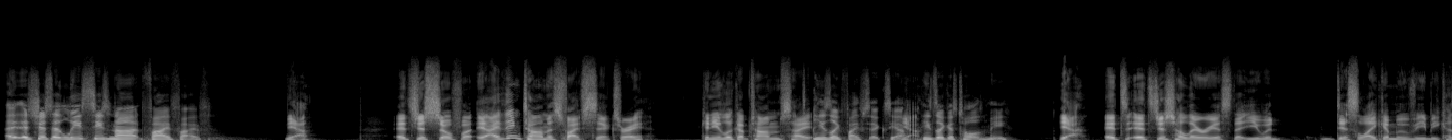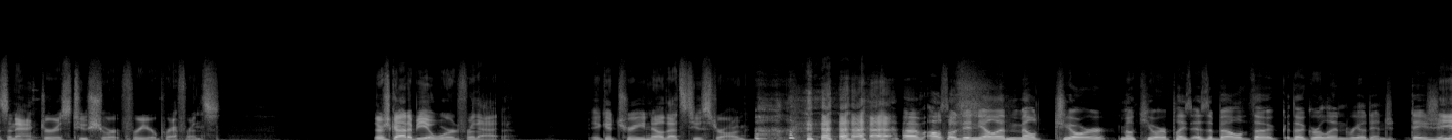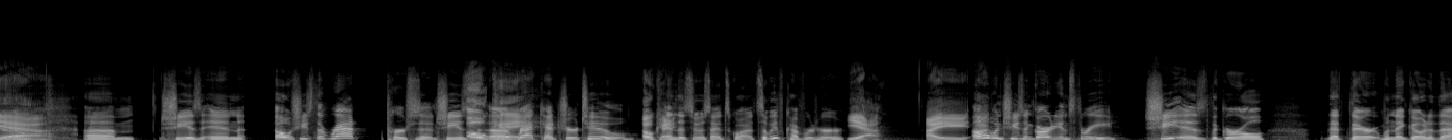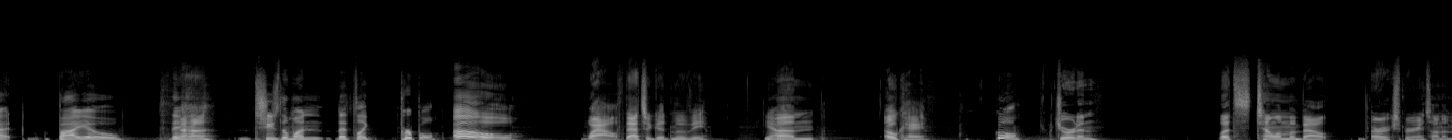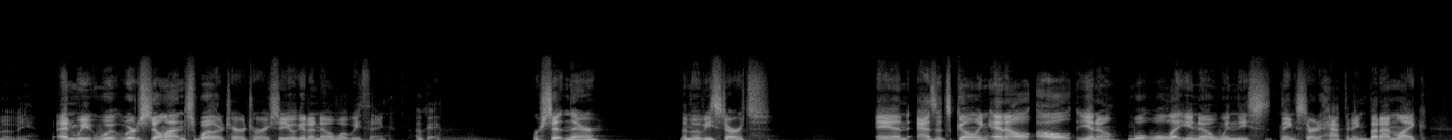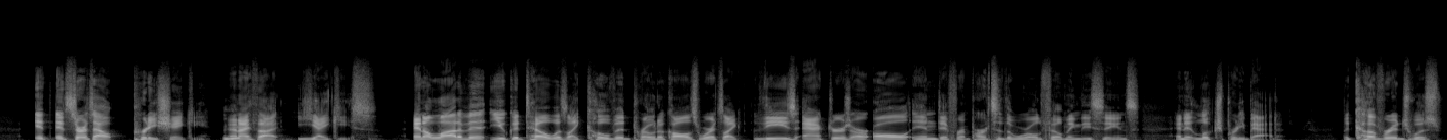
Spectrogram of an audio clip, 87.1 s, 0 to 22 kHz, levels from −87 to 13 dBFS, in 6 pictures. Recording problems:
none

